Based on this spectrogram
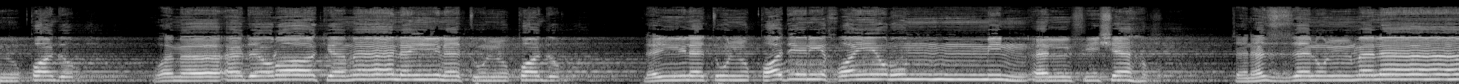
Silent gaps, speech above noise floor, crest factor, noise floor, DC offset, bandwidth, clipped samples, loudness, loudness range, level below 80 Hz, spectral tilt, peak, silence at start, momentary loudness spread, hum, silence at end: none; 20 dB; 12 dB; -32 dBFS; under 0.1%; 16 kHz; under 0.1%; -12 LUFS; 4 LU; -46 dBFS; -4.5 dB/octave; 0 dBFS; 0 s; 17 LU; none; 0 s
